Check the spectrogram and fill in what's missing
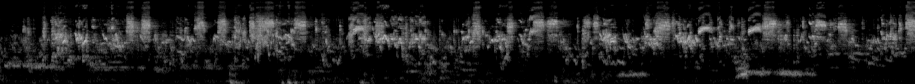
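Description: Budgerigars chatter nonstop in a dense, high warble of quick chirps, squeaks and scratchy notes, with several birds overlapping throughout.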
